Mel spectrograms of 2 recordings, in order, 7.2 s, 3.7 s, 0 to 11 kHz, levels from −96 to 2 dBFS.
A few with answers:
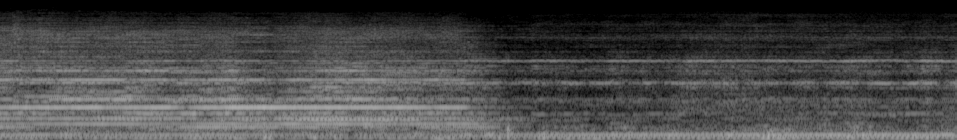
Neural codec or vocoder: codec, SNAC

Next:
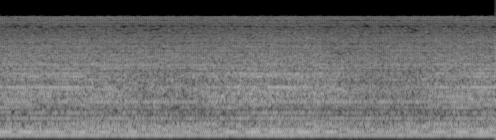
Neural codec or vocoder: none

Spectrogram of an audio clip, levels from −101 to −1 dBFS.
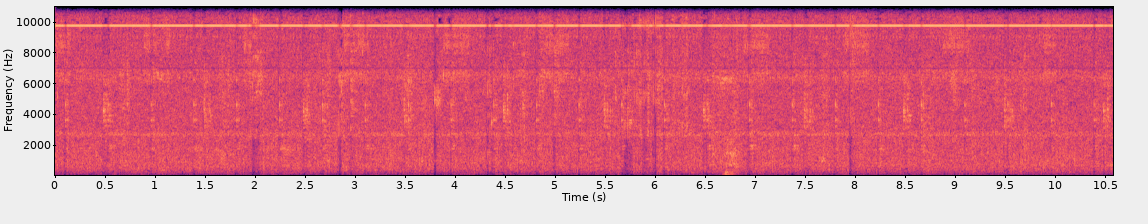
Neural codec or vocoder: none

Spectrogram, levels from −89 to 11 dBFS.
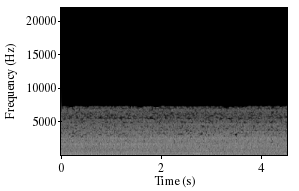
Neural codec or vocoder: none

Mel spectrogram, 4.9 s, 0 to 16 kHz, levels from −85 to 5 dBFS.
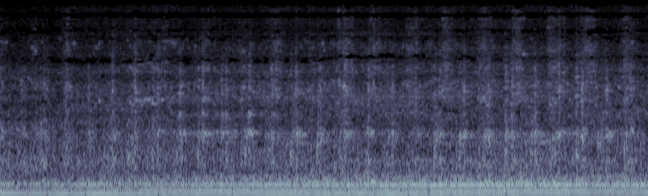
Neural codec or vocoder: vocoder, Vocos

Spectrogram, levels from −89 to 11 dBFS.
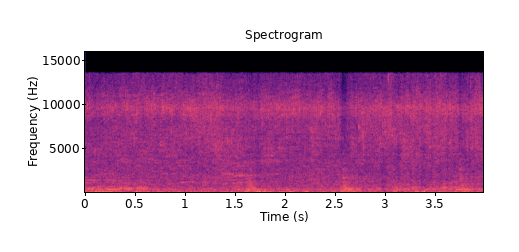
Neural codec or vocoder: none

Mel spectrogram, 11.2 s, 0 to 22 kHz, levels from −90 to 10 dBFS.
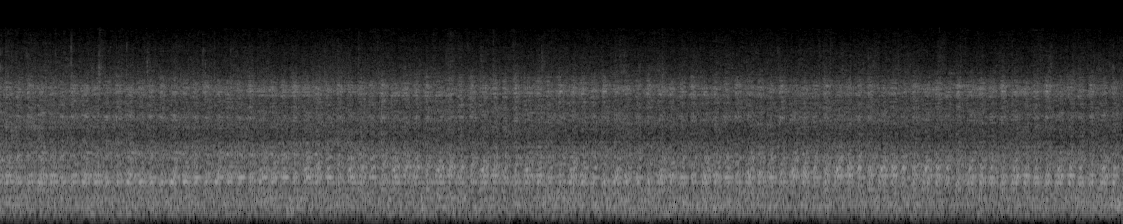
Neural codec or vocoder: none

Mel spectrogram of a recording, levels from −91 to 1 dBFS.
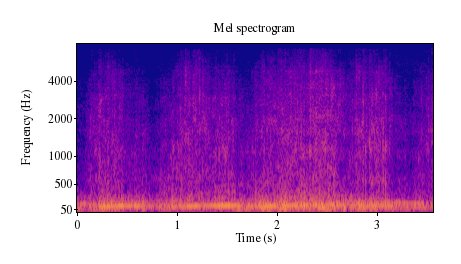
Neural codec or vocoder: codec, HILCodec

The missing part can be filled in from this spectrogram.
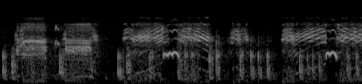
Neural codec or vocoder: none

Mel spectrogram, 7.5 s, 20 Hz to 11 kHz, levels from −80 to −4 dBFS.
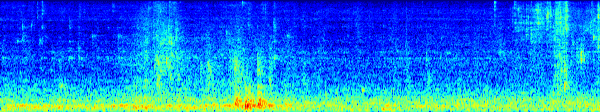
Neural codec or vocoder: vocoder, BigVGAN v2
